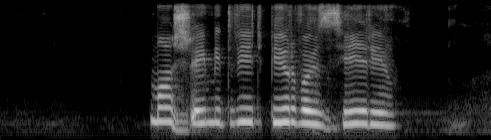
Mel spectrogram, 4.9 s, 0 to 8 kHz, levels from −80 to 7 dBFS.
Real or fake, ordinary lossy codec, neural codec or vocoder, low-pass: fake; none; autoencoder, 22.05 kHz, a latent of 192 numbers a frame, VITS, trained on one speaker; 7.2 kHz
